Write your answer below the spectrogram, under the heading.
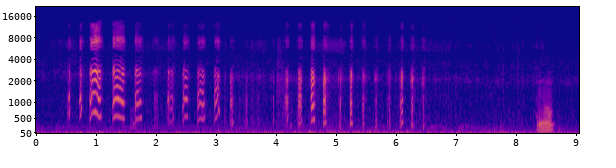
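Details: Resentful French Bulldog puppy giving a burst of high, squeaky yelps, then a quick run of short sharp yips repeated several times a second, ending with one lower grumbling whine; a woman laughs and coaxes it to bark.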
